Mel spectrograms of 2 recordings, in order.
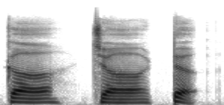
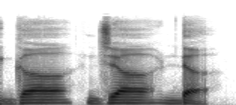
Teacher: अघोष मतलब बिना कंपन वाली ध्वनियां। जैसे क, च, ट। और दूसरा है घोष मतलब कंपन वाली ध्वनियां। जैसे ग, ज, ड।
